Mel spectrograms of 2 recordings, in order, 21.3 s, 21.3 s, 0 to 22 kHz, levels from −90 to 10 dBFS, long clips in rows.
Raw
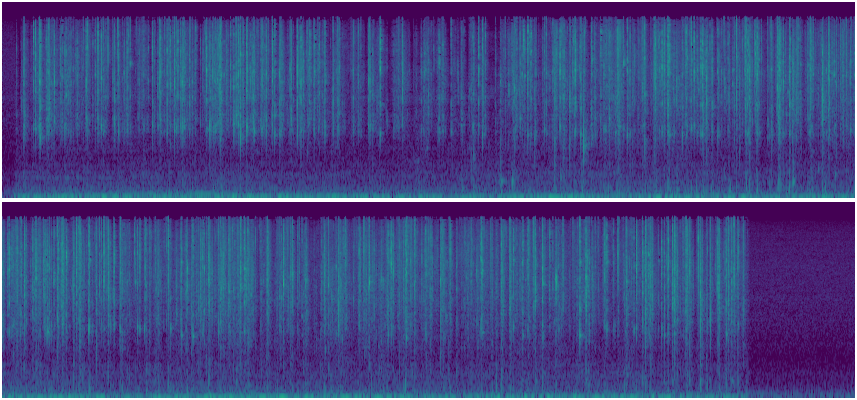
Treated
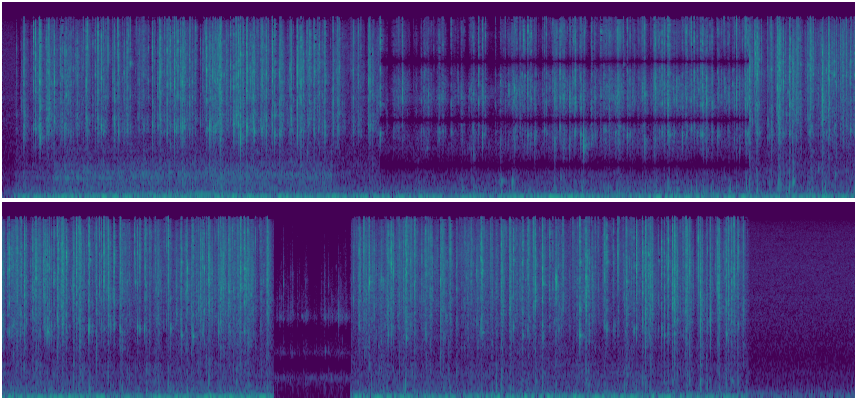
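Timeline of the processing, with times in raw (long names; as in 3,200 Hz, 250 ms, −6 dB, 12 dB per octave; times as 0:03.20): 0:00.63–0:04.12: parametric band 390 Hz +10.5 dB 1.9 octaves
0:04.71–0:09.34: phaser with its sweep stopped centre 2,100 Hz, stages 6
0:14.05–0:15.02: formant filter u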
